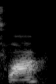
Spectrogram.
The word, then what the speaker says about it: Troyes: I think it's pronounced Troyes.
